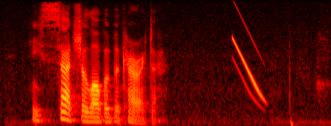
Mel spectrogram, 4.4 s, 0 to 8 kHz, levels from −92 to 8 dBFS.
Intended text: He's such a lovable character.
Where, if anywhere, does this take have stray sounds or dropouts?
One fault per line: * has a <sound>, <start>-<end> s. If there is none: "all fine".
* has a chirp, 3.1-3.6 s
